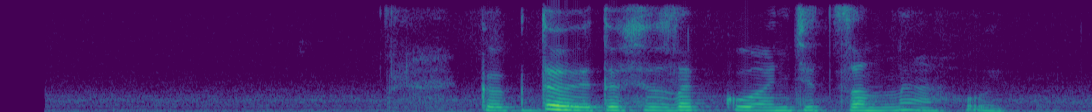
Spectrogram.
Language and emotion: Russian, angry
